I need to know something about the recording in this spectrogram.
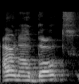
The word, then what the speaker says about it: Arnoud Boot: So send them to my website, just Arnoud Boot, Dutch pronunciation, Arnoud with an D, Boot with an T, Boot in English, arnoudboot.nl, and you have it all together.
